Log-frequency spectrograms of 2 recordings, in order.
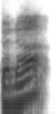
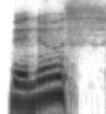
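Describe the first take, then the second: First: The last vowel is an 'ah' sound. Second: The last vowel is an 'oo' sound. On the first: "traditional pronunciation instead of u would probably be a o or a a" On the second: "I'm using the u pronunciation"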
